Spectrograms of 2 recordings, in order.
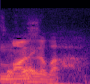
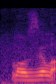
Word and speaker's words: Mozilla: if I pronounce it MOA Moosa Moosa Mo I don't know mozzilla I think Mozilla I think about Godzilla yeah and you know the movies that's a good way to remember yeah mozzilla Godzilla now do you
